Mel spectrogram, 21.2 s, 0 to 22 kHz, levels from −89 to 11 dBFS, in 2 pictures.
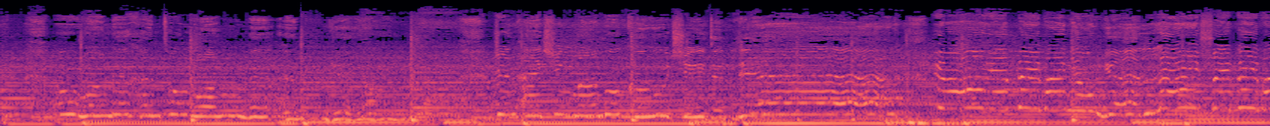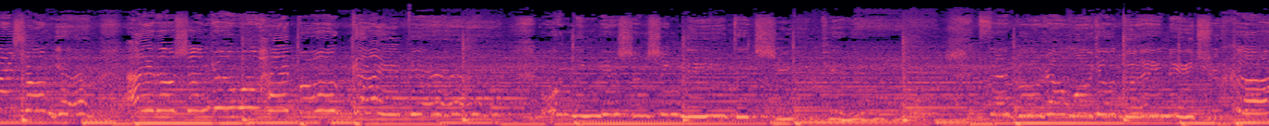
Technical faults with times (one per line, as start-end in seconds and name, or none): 0.00-21.16 channel delay (comb filtering)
